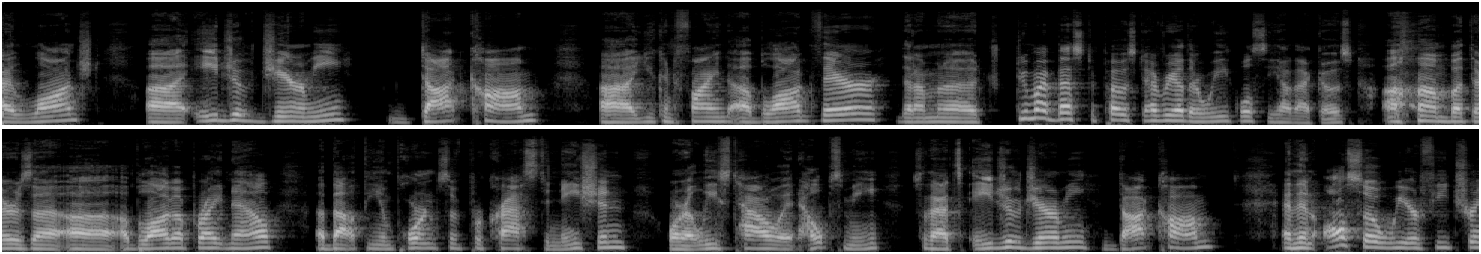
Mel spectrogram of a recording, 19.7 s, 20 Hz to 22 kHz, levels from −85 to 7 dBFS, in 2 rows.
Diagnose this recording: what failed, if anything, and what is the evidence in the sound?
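No fault is audible here.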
